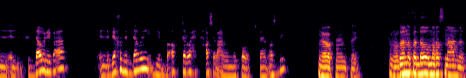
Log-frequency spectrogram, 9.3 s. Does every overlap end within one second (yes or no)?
yes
